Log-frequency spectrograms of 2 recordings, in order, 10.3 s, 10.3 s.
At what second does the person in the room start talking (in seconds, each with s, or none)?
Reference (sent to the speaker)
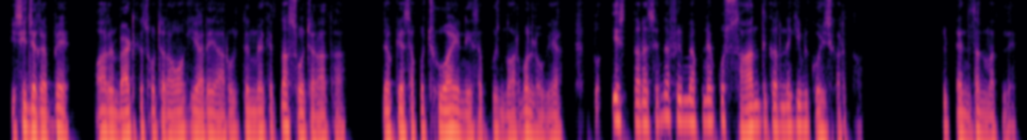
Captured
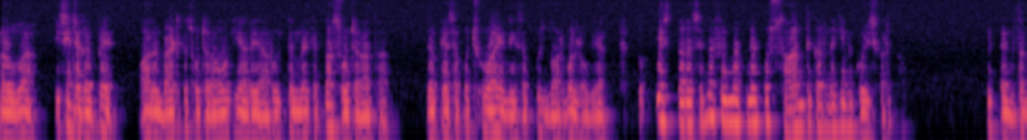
none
